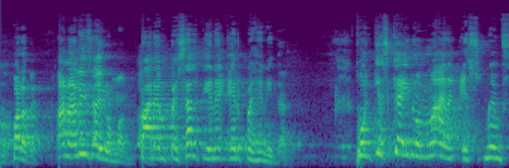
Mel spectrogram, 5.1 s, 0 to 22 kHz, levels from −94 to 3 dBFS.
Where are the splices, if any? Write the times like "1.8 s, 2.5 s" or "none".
1.4 s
